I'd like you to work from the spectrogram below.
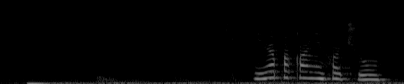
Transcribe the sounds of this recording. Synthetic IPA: ijapakanʲɛxat͡ɕu

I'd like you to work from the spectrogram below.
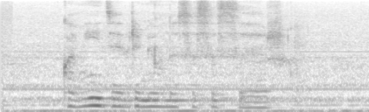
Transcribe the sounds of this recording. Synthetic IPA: kɐmʲedʲɪjəvɾʲɪmʲonɛsɛsɛsɛr

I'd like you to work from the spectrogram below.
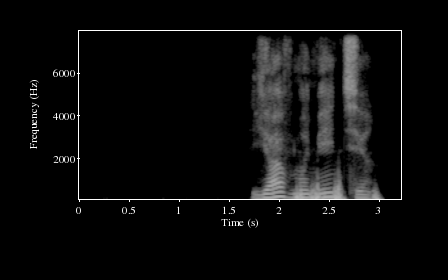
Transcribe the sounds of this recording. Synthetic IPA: javmɐmʲenʲtʲʰe

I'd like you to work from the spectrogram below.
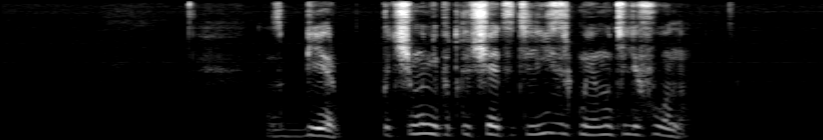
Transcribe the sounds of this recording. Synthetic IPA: zbʲerp | pət͡ɕɪmunʲɪpət̪̚klʲʉt͡ɕæjɪt̪sətʲɪlʲɪvʲizərkməjɪmutʲɪlʲɪfo̞nʊ̰

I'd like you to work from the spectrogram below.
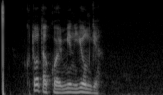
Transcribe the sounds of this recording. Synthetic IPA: kt̪ot̪ɐkojmʲinjunɡʲɪ

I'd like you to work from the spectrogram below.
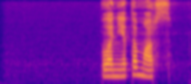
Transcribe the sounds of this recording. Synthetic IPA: plˠanʲet̪amɑrs

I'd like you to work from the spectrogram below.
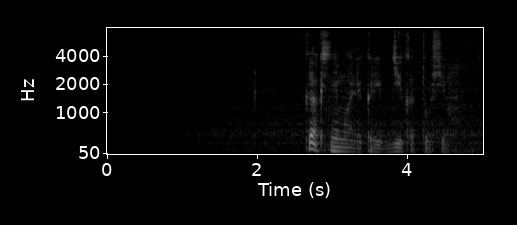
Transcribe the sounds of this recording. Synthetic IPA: kaksʲnʲɪmalʲɪkɾʲip̚dʲikət̪usʲɪm

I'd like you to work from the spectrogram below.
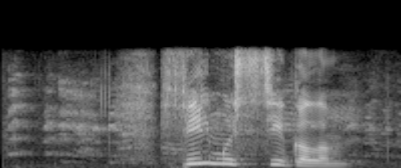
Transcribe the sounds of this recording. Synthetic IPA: fʲilʲmɨsʲiɡəlˠəm

